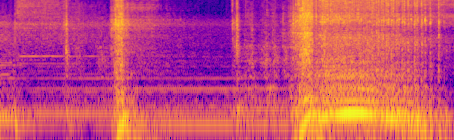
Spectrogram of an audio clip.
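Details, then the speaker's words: Beaten car: engine catches, idles lumpy and uneven, surges and sags, keeps wanting to die; huge vacuum leaks then found at disconnected lines. "Still wants to just keep dying like that. Does it have a vacuum leak somewhere? Kind of sounds like it does."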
